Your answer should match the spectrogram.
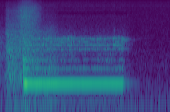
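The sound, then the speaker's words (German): A phone call ringing out over a speakerphone: one steady, buzzy ring tone lasting about a second, heard alone and slightly tinny, then cutting off into quiet. “Die geht bestimmt nicht ran.”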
